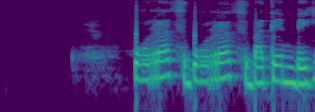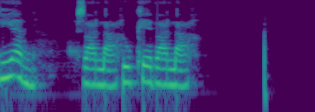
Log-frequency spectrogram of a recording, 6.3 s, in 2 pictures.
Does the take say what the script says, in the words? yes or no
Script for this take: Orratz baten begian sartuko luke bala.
no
